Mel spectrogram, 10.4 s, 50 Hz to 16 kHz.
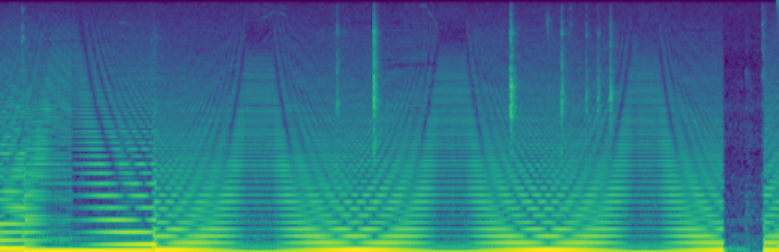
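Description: Kurzweil PC3 synthesizer playing a pulse-width-modulation pad patch with a sine wave an octave below, through a single-pole low-pass filter. Chords change a few times in the first two seconds, then one chord is held with a slowly sweeping, gently swelling tone. The sound cuts out briefly near the end before another chord starts.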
